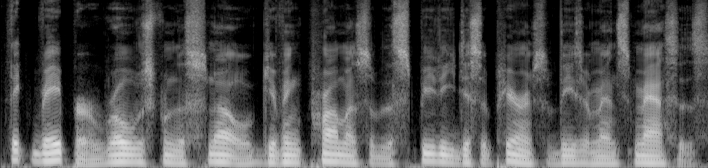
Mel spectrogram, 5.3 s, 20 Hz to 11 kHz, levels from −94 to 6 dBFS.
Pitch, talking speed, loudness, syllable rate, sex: 90 Hz, 180 wpm, -17 LUFS, 5.6 syllables/s, male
